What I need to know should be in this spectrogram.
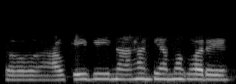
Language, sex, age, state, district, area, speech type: Odia, female, 45-60, Odisha, Sundergarh, rural, conversation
